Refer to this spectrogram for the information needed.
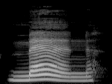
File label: "men", English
